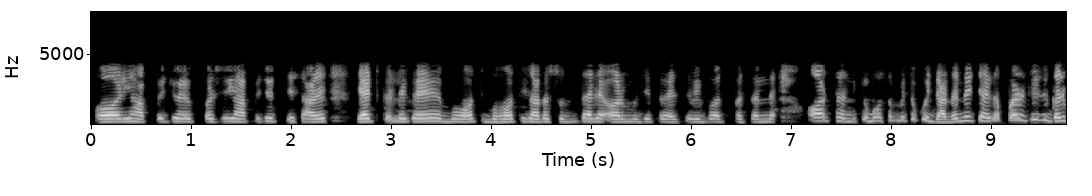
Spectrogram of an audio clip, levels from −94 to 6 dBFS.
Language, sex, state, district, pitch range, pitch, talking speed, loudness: Hindi, female, Bihar, Purnia, 225-250 Hz, 235 Hz, 245 wpm, -23 LUFS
